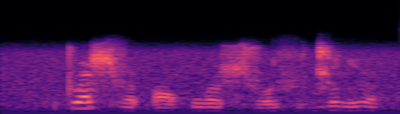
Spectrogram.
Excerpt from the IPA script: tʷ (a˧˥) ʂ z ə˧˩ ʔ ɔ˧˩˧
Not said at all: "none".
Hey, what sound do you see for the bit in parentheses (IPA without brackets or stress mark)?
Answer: ɑ˧˥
